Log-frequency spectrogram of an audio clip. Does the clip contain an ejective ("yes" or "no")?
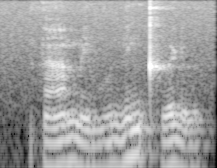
no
